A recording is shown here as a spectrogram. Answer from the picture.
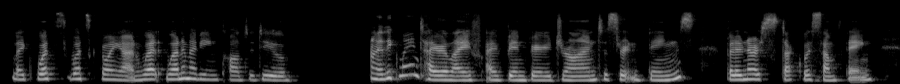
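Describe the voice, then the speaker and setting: Delivered at a moderate pace, an unremarkable speaking voice keeps a fairly even intonation. Nothing can be heard behind it. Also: woman, fairly high pitch for a woman. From Iowa. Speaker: podcast co-host. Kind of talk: casual chat. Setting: studio.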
